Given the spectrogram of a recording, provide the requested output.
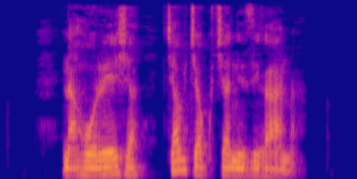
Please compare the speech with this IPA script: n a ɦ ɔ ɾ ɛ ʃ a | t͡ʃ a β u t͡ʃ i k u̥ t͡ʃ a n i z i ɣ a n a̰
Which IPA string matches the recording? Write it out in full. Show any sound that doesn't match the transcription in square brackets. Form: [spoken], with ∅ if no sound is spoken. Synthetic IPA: n a ɦ ɔ ɾ ɛ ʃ a | t͡ʃ a β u t͡ʃ [a] k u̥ t͡ʃ a n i z i ɣ a n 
